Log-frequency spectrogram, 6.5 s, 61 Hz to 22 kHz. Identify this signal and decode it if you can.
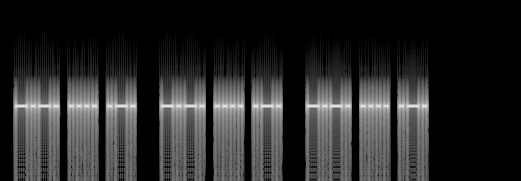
Morse code, heard as a keyed tone, about 25 wpm, 700 Hz. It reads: CHR CHR CHR
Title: Multi-letter Phonemes Repeated 3x 25wpm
